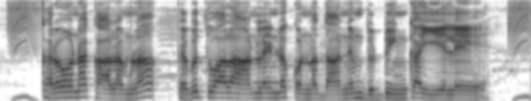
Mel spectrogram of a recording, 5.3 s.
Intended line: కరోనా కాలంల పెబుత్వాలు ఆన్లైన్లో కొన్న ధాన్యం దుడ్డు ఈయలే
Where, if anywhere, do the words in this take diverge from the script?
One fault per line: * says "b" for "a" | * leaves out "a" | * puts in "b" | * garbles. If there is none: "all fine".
* puts in "ఇంకా"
